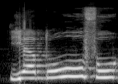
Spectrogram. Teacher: پیش کے ساتھ بھی اس کا استعلا برقرار رہے گا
